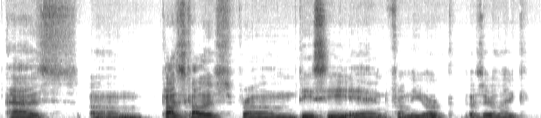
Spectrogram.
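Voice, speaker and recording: A young man born in Nigeria, co-hosting a podcast in relaxed casual chat with frequent fillers and laughs. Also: sits low, slow, gravelly. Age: young adult. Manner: laid-back, laughs often, many "like" fillers. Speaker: podcast co-host. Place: room, seated in chairs.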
